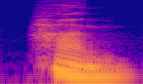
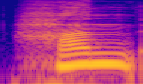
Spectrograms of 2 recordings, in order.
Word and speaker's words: Han: As long as you don't pronounce it with the A sound in Han, just say Han. Han, yes. Han. Han is correct.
